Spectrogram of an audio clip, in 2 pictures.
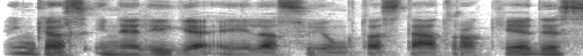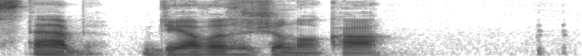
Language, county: Lithuanian, Kaunas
